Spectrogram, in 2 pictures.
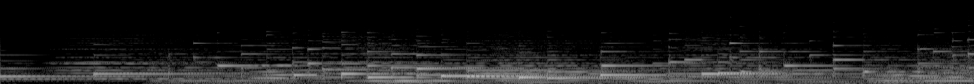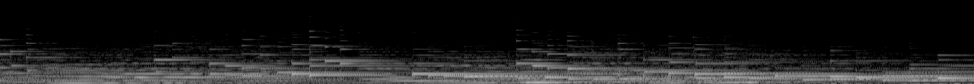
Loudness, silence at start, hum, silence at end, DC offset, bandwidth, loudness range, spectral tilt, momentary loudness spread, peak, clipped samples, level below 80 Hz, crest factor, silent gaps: -32 LUFS; 0 s; none; 0 s; under 0.1%; 7.2 kHz; 6 LU; -9.5 dB/octave; 10 LU; -16 dBFS; under 0.1%; -48 dBFS; 14 dB; none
